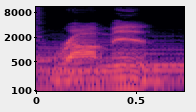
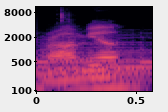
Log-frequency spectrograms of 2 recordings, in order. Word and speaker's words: ramen: It's ramen. I'm like isn't that what I'm saying? Ramyan. They're like no. It took me a decent bit before uh learning. I had just had the uh the Korean pronunciation locked into my head, I guess, as a kid.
